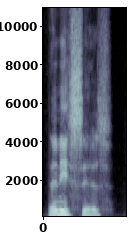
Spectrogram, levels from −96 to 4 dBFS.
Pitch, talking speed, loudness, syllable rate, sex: 145 Hz, 215 wpm, -18 LUFS, 4.8 syllables/s, male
